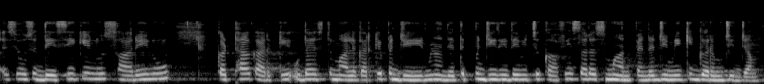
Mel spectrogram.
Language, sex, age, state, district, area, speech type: Punjabi, female, 18-30, Punjab, Fatehgarh Sahib, rural, spontaneous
